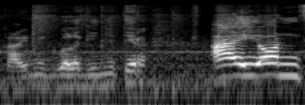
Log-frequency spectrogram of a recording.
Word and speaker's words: AION: udah pakai tulisan AION, Aion. Bacanya sebenarnya Aion ya, karena dia artinya AI on the road ya.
